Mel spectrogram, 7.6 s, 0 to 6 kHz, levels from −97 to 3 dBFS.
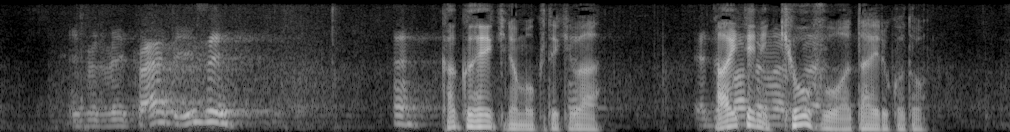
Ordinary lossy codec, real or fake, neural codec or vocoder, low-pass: none; real; none; 5.4 kHz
